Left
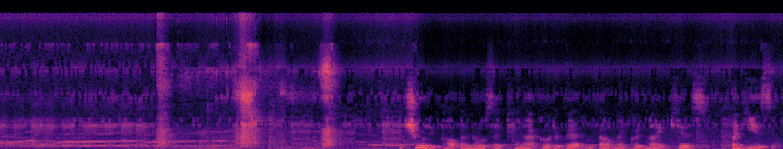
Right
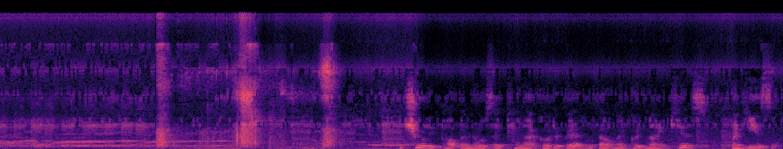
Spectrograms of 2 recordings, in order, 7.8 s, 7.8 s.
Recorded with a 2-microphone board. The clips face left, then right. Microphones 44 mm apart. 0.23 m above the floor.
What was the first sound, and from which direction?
Footsteps, 70° right (ahead or behind).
